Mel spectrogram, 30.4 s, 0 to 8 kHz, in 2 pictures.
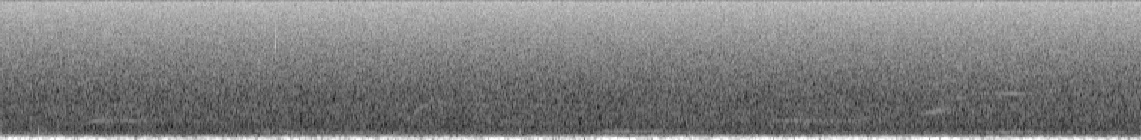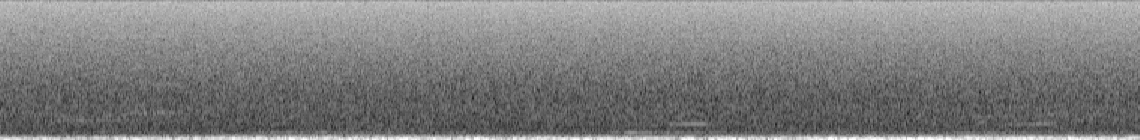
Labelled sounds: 13.3	13.6	humpback whale, 0.93 to 1.1 kHz

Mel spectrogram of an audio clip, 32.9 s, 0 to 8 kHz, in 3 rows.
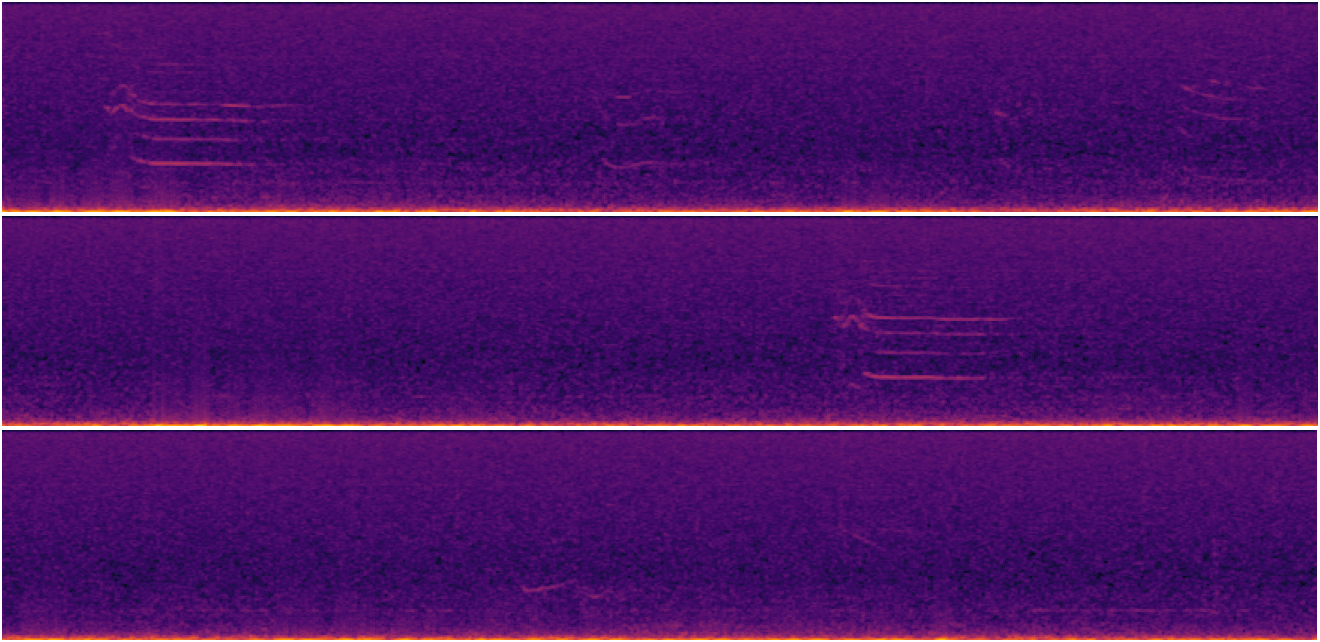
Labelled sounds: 0.8	2.1	killer whale, Bigg's (transient), 0.99 to 3.2 kHz
9.8	10.3	killer whale, Bigg's (transient), 1.4 to 2.4 kHz
17.9	19.2	killer whale, Bigg's (transient), 1.0 to 2.9 kHz
26.4	26.7	killer whale, Bigg's (transient), 0.80 to 0.90 kHz
29.0	29.3	killer whale, Bigg's (transient), 1.4 to 1.7 kHz

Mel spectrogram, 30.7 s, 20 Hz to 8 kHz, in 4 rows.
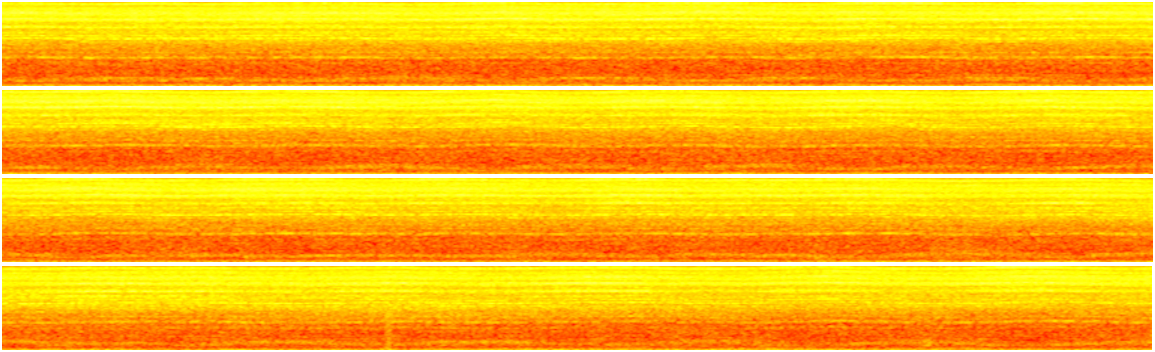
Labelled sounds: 5.1	5.9	vessel noise, 1.1 to 3.9 kHz
8.0	9.3	vessel noise, 1.9 to 5.1 kHz

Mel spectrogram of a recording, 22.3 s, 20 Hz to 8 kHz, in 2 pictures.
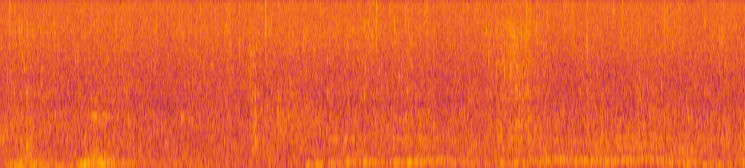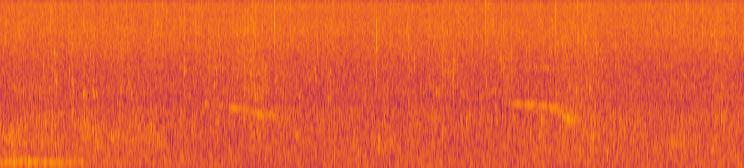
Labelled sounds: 14.6	15.4	humpback whale, 0.78 to 1.2 kHz
18.8	19.9	humpback whale, 0.81 to 1.2 kHz

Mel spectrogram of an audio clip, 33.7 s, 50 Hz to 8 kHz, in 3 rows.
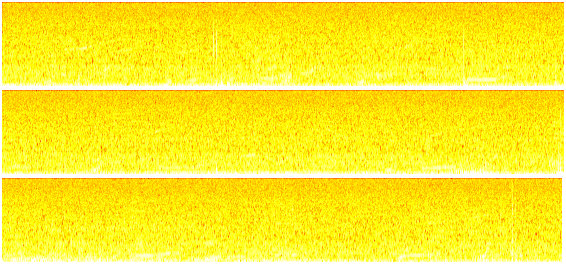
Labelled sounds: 1.4	2.6	humpback whale, 1.3 to 1.7 kHz
14.3	14.6	humpback whale, 1.7 to 2.0 kHz

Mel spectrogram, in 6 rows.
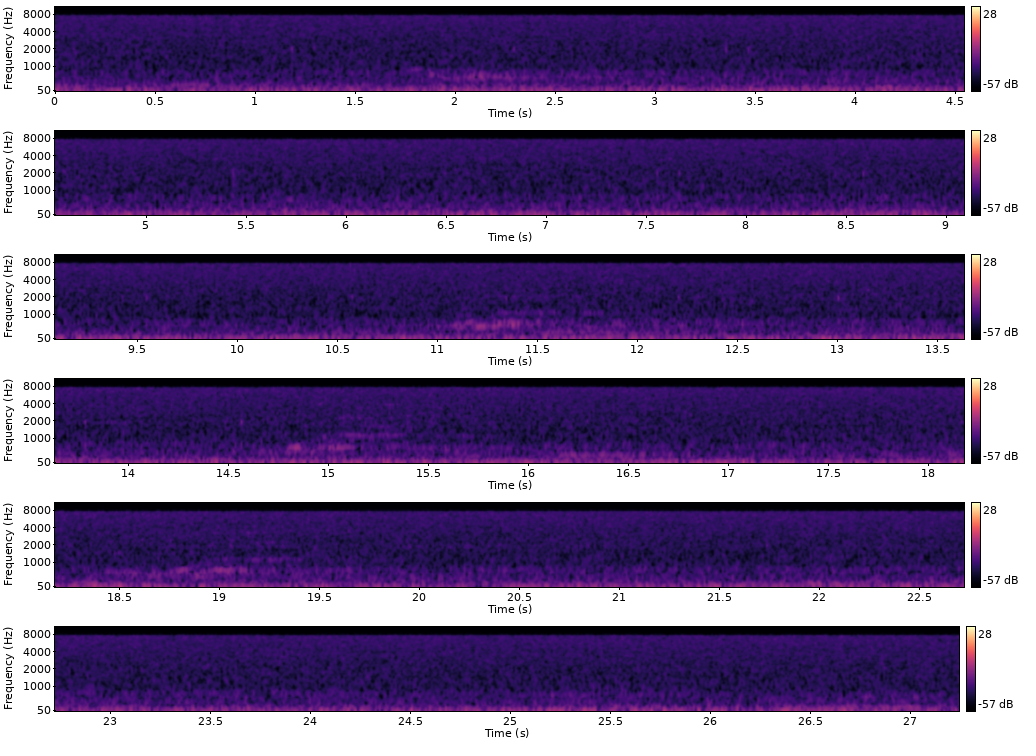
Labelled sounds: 11.3	11.6	humpback whale, 0.99 to 1.1 kHz
14.9	15.2	humpback whale, 0.80 to 1.2 kHz
19.1	19.4	humpback whale, 1.0 to 1.2 kHz

